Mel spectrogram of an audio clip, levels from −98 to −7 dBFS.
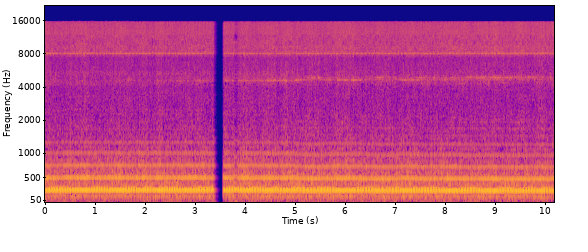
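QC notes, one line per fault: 3.37–3.58 s, long network dropout: the last sound is held as a fading buzz or hiss, then about 70 ms of silence, with 0.18 s of audio skipped. This is likely a stalled stream, and it is long enough to reach full silence.
3.79–3.88 s, burst of packet loss: about 60 ms goes missing, bridged by a brief fading buzz or hiss, unlike the longer gap just before.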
